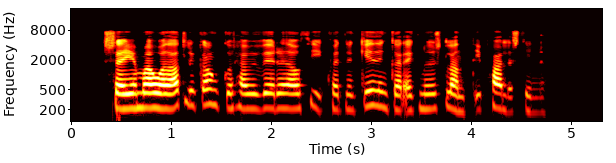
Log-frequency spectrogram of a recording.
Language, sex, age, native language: Icelandic, female, 50-59, Icelandic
